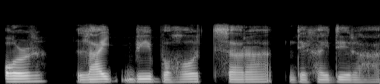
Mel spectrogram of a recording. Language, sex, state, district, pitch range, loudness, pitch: Hindi, male, Arunachal Pradesh, Longding, 110-125 Hz, -20 LUFS, 115 Hz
